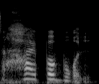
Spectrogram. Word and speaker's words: hyperbole: Now, hyperbole is also at times pronounced as hyperbole.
